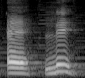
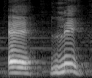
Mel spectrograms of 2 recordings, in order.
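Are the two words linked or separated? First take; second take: linked; linked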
